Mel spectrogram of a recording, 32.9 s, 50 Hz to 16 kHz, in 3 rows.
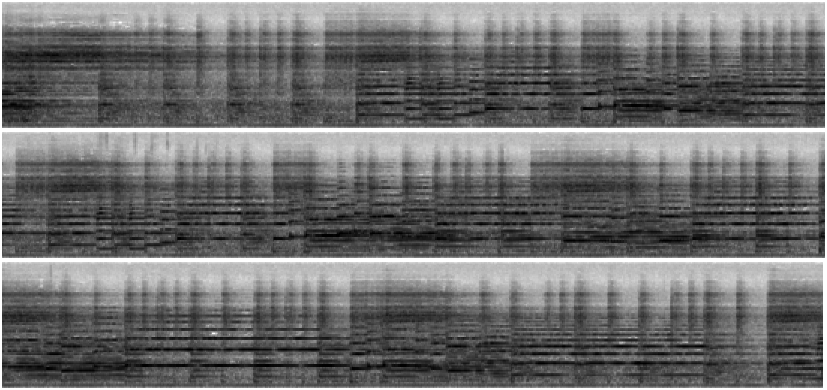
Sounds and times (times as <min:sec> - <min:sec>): Music: 0:00.0 - 0:32.8.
